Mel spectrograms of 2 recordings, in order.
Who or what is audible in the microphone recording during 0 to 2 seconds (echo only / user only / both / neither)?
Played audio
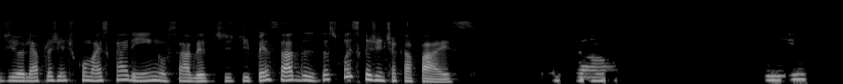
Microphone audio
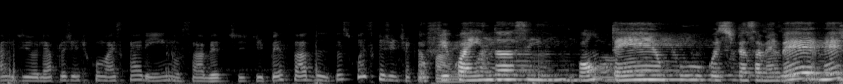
echo only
